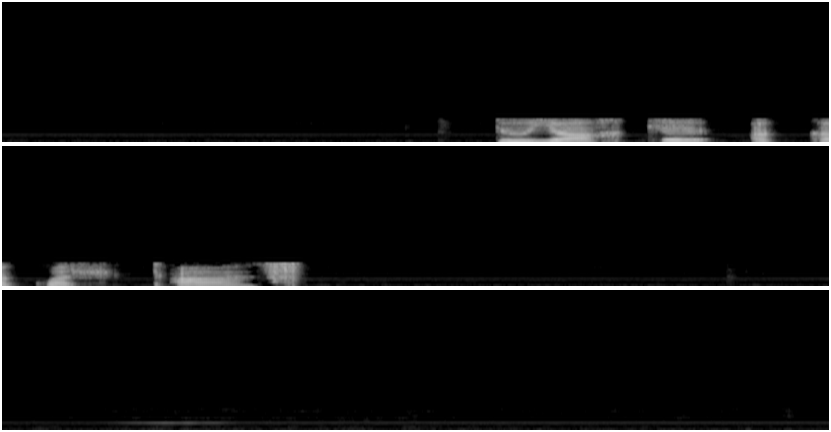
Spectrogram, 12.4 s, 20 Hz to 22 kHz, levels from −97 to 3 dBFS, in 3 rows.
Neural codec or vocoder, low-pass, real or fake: none; 3.6 kHz; real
